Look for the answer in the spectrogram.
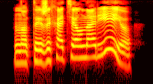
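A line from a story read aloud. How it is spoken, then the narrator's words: Unexpectedly high voice. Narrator (Russian): Кимыч, неожиданно тонким голосом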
